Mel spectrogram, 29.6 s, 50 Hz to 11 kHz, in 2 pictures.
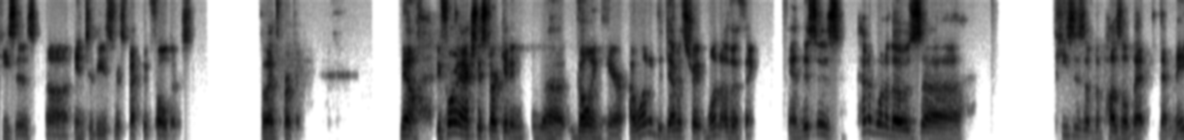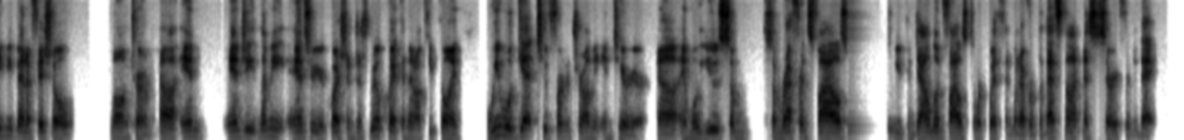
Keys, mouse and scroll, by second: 6.2-11.0 drag.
